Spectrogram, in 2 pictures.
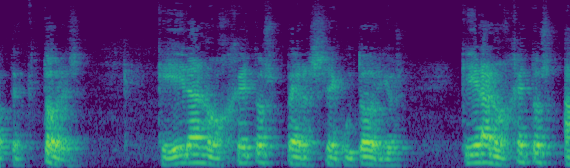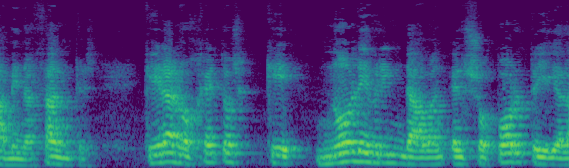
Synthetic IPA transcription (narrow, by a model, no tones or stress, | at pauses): t̪ekt̪oɾes | ke̞eɾano̞βxe̞t̪o̞spe̞ɾse̞kut̪o̞ɾjo̞s | keeɾano̞βxe̞t̪o̞samẽ̞naθant̪e̞s | keeɾano̞βxe̞t̪o̞skenole̞βɾind̪aβaŋe̞lso̞po̞ɾt̪eial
